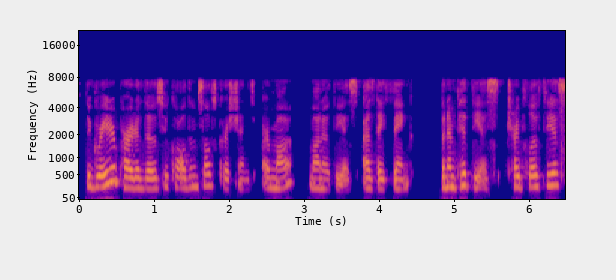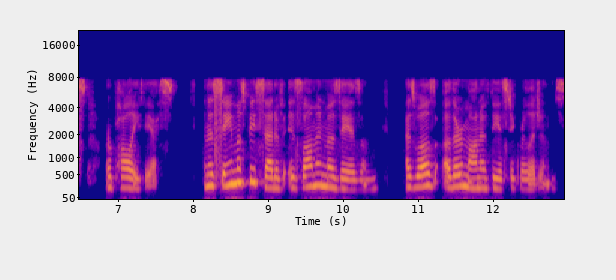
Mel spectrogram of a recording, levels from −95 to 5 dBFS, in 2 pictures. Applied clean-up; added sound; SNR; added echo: none; none; none; none.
